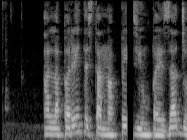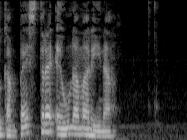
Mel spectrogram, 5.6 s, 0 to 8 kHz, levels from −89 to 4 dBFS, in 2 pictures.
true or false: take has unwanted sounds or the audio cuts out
true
